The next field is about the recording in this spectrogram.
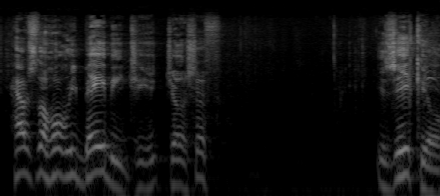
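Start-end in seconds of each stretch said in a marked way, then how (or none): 0.2-2.1 sarcastic, mocking, teasing and needling delivery. Joseph quoting his carpentry foreman, who asks this daily: mock-sarcastic, imitating Ezekiel. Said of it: "asks me sarcastically".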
